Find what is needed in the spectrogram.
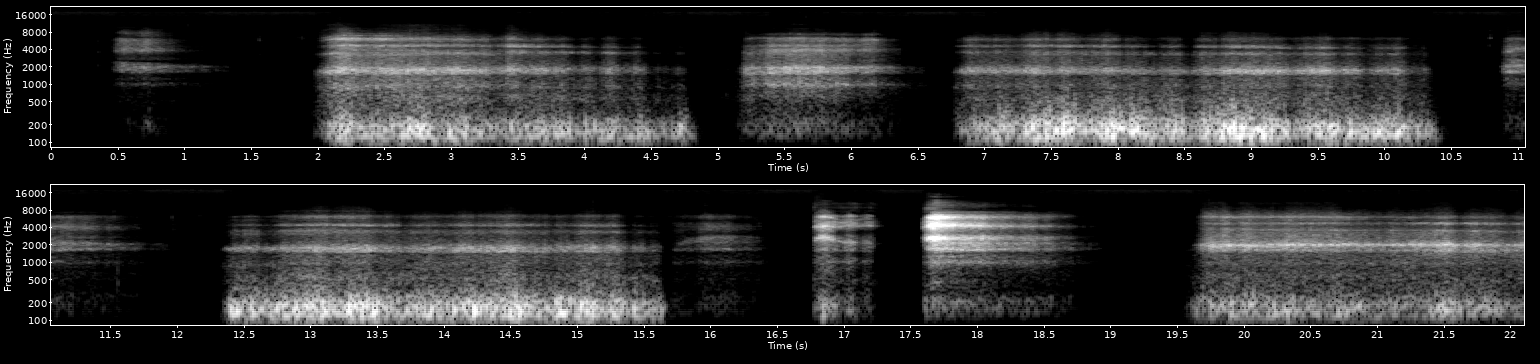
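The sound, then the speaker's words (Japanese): Breath is blown to clear away fine debris. It comes as many long, airy puffs of breathy hiss, separated by short silences and varying in length. “細かいゴミ、息吹きかけて取っちゃうね。”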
